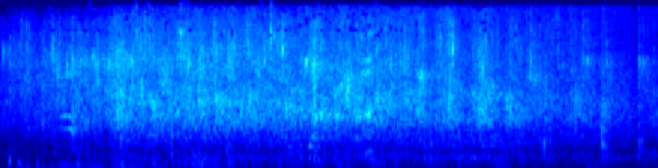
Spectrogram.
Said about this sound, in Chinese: 谢谢大家， 谢谢各位的掌声。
